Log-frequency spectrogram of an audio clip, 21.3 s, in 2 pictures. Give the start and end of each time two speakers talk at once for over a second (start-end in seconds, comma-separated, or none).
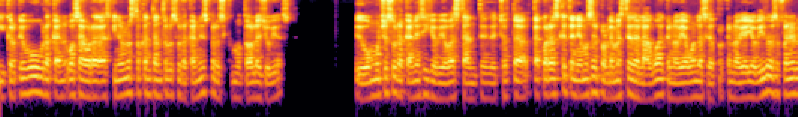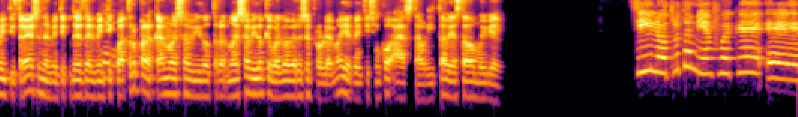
none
